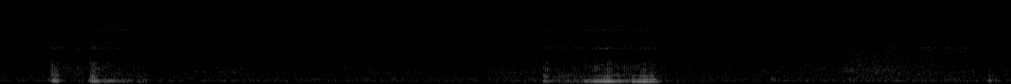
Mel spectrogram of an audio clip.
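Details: Snoring: low, rumbling snores in two bursts several seconds apart, with quiet breathing between them.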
